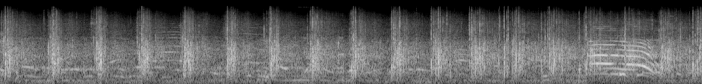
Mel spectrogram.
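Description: A crowd claps along in a steady rhythm outdoors.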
